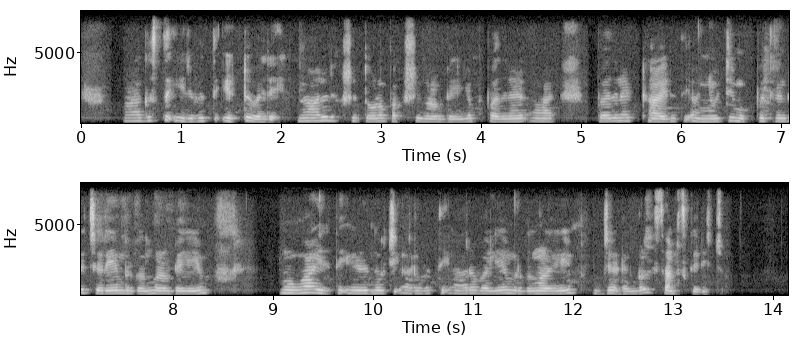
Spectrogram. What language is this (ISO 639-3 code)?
mal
